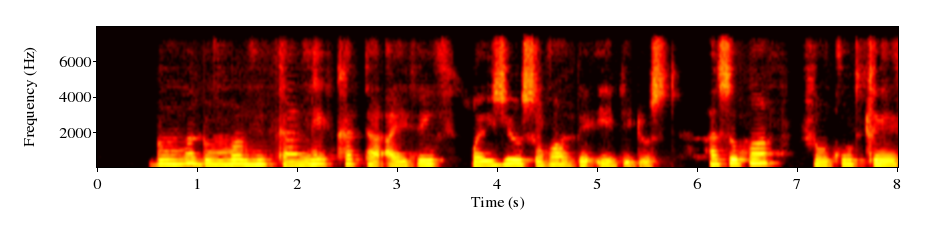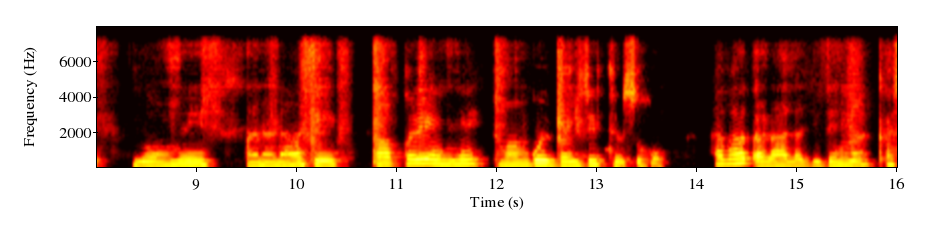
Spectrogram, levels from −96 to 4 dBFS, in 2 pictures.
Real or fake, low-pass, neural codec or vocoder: fake; 7.2 kHz; codec, 32 kHz, 1.9 kbps, SNAC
